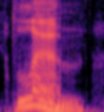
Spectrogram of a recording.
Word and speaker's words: lamb: Lamb 它的拼写呢是 L-A-M-B、哎、它的拼写有一个 B，但是它的发音是没有 B 的，单词呢以 M-B 结尾的话呢，一般情况下这个 B 呢是不发音的。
